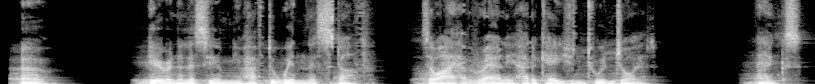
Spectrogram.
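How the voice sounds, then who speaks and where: A man acts out a melancholy male shade of a fallen warrior for a dramatic game. The voice sits low and soft-edged, with a dark, relaxed tone. The delivery is dry, guarded and resigned, in formal, archaic phrasing. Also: close to an everyday voice. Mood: melancholy, grateful. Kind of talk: dramatic video game character voice acting.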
